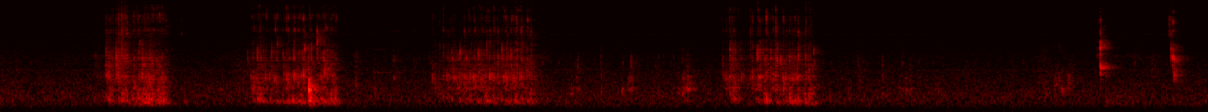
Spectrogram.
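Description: A mouthful of whisky slurped and swished around the mouth in four short wet bursts, spread over the first eight seconds. Two small clicks come near the end.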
